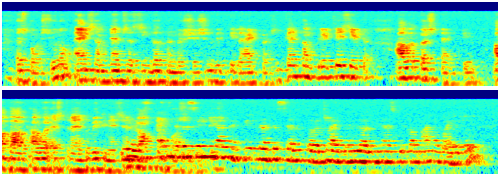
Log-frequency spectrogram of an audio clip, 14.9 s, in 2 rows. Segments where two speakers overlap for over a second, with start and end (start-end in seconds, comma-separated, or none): 9.2-10.7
